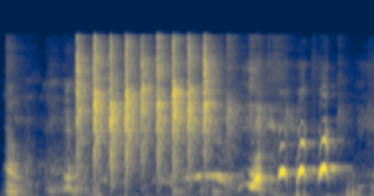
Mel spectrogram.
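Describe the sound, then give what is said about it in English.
An audience at a stand-up comedy show claps in a fast, steady rhythm to welcome the next comedian, about a dozen sharp, loud claps in a row, then the clapping fades as voices call out over it. “Your next comedian, keep your hands clapping, everybody.”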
